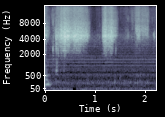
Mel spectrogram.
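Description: Diamond painting drills, small faceted resin rhinestones, rattling and sliding in a tray as it is shaken and tilted: three rustling bursts, the first and loudest lasting most of a second, then two shorter ones.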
